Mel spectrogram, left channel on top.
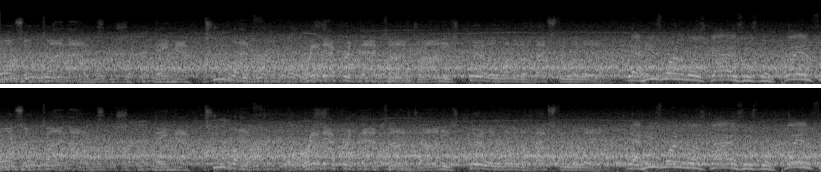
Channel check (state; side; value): normal; both; correlation 0.13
